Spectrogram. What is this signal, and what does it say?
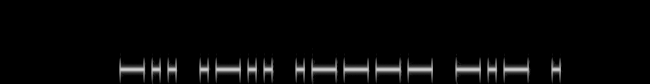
Morse code, heard as a keyed tone, about 15 wpm, 700 Hz. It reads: DL1KE
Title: DXCC-100 Call Signs - 5 Characters - 15wpm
